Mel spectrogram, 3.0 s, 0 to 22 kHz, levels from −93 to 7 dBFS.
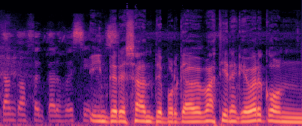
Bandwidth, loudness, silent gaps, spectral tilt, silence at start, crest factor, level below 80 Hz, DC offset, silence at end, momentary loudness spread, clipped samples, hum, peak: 13.5 kHz; -17 LUFS; none; -7 dB/octave; 0 s; 16 dB; -44 dBFS; under 0.1%; 0 s; 17 LU; under 0.1%; none; -2 dBFS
